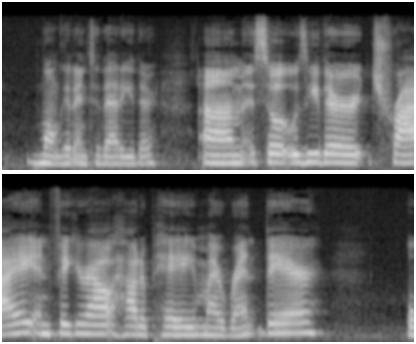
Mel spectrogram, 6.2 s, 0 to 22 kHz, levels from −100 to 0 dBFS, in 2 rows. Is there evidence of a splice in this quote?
no; 0 cuts

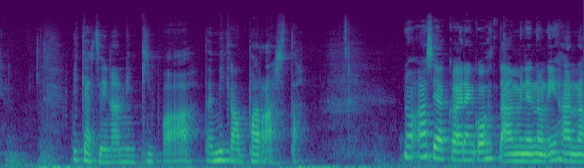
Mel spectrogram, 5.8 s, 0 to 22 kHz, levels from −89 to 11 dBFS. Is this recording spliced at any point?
no; 0 cuts

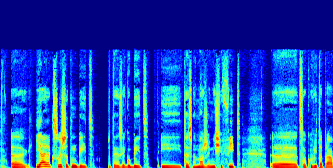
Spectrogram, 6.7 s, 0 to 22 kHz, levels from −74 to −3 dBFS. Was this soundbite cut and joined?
yes; 2 cuts; at 2.2 s, 3.8 s

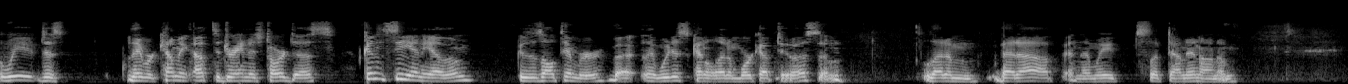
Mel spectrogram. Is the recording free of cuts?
yes; 0 cuts

